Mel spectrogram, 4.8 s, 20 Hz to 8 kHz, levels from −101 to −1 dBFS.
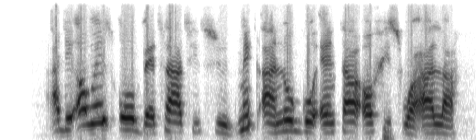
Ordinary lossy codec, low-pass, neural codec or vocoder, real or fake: none; 7.2 kHz; none; real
